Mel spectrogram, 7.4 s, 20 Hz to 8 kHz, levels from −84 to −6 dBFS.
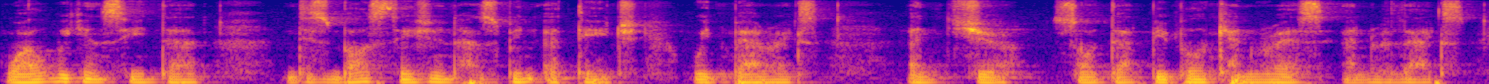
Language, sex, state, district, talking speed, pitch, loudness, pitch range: English, male, Nagaland, Kohima, 155 wpm, 95 Hz, -20 LUFS, 90-100 Hz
